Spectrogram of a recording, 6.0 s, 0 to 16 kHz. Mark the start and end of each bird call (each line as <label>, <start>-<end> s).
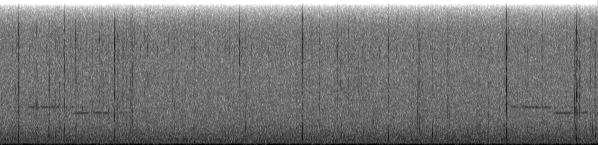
Black-capped Chickadee (Poecile atricapillus), 0.0-1.3 s
Black-capped Chickadee (Poecile atricapillus), 5.1-5.9 s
